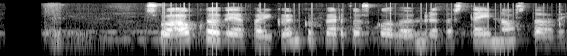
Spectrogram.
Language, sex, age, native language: Icelandic, female, 40-49, Icelandic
